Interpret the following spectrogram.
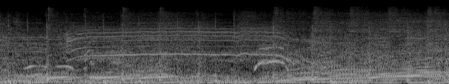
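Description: A competition 4WD's engine revving hard in rising bursts as it claws up a dirt bank with its tyres spinning, under rock music with a held, bending guitar note.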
